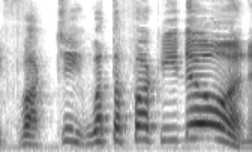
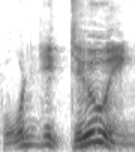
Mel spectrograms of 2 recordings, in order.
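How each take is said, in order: First: High, loud, indignant squeal; outraged shriek. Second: A touch higher, mildly baffled question; half-raised, confused ask; puzzled Brody. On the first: Shark yelling at Brody over the air tank, high outraged shriek. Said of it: "and he". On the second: Brody asking the shark with mild surprise. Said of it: "And he's like". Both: Retold or imitated.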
